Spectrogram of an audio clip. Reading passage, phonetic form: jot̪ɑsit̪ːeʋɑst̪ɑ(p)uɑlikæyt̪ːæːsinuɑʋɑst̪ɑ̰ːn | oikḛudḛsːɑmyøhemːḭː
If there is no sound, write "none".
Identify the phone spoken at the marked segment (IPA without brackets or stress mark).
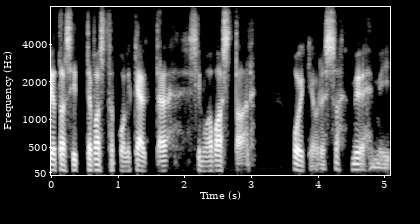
p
